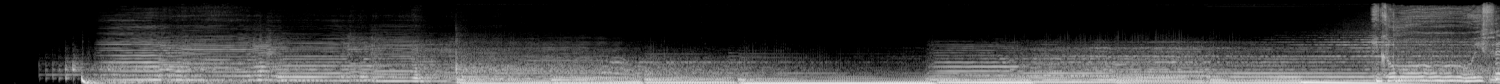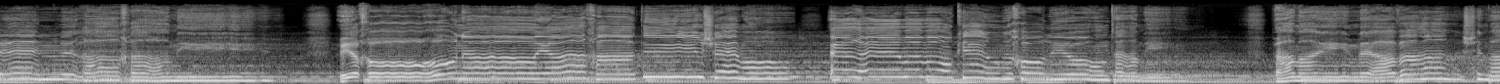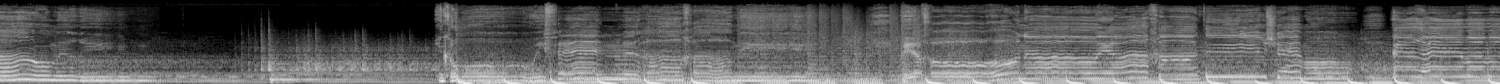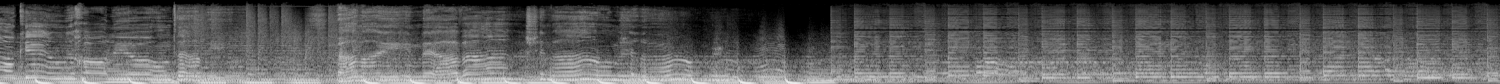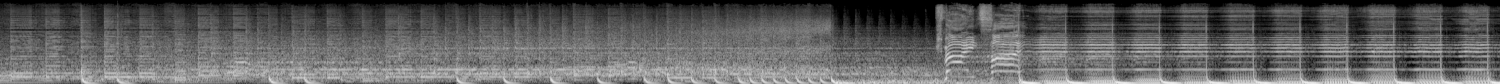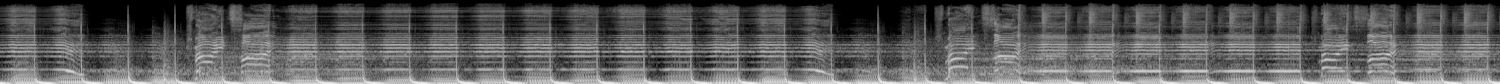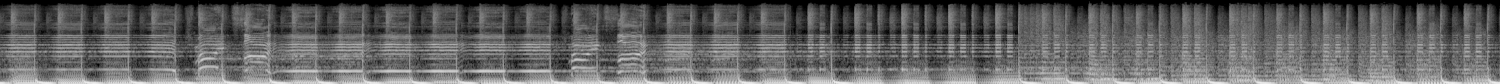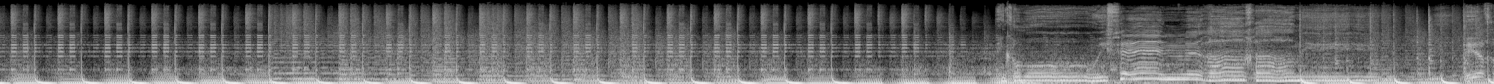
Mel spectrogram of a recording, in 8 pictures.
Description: דואט מקפיץ וייחודי
שיר אמוני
